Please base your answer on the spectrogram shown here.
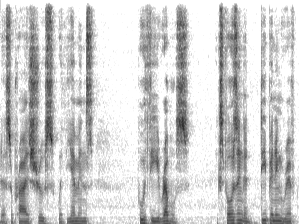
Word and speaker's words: Houthi: Houthi truce splits allies. See how you, making sure I pronounce this right.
